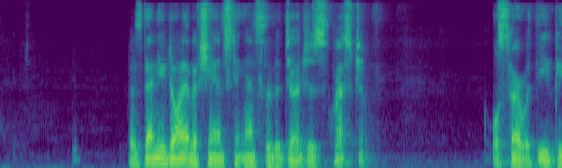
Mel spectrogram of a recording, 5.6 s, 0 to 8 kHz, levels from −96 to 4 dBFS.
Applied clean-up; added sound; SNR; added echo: neural mask model DeepFilterNet 3.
